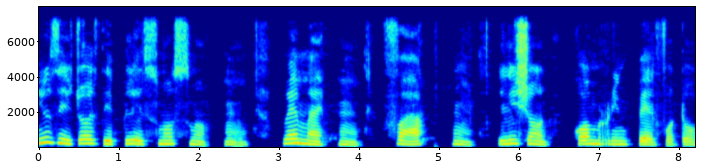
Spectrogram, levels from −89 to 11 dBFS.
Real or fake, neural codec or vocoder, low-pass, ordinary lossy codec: fake; vocoder, 24 kHz, 100 mel bands, Vocos; 7.2 kHz; none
